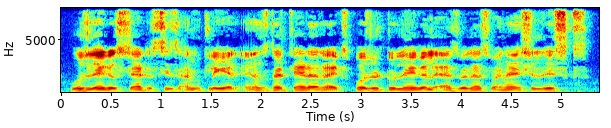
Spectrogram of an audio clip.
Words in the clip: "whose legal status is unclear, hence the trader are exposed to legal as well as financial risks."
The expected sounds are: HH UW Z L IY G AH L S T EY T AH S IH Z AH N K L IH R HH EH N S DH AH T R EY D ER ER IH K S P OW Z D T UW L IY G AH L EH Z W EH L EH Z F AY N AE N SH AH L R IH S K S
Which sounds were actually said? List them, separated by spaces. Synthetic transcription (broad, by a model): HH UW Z L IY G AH L S T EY T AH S IH Z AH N K L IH R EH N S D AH T R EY D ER ER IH K S P OW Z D T UW L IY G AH L EH Z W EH L EH Z F AY N AE N SH AH L R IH S K S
